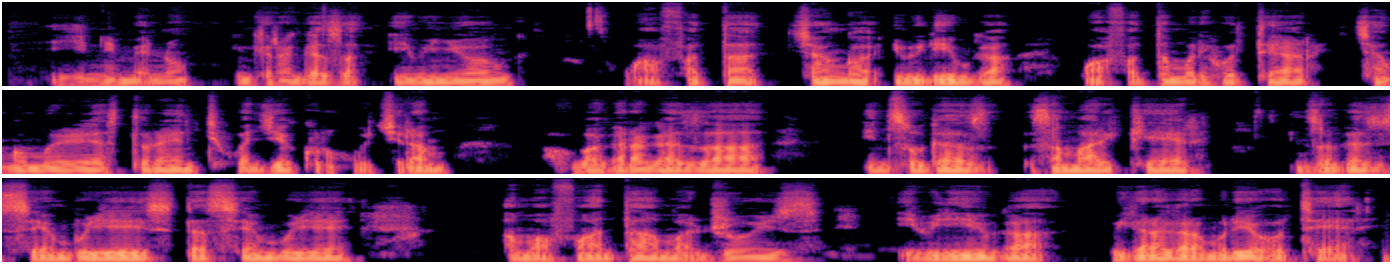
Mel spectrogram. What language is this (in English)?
Kinyarwanda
